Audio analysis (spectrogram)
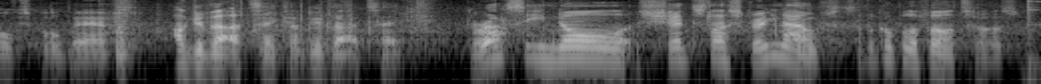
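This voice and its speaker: A man with an English accent at a moderate pace, big swings in loudness, and noticeable background noise. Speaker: allotment gardener, video creator. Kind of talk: casual vlog tour. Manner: mumbling at times.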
